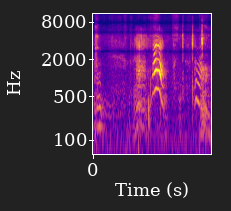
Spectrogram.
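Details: Female puppy Venus, seven weeks old, talking indoors: short arched whining yelps, one louder rising-falling cry in the middle, while a person keeps praising her.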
